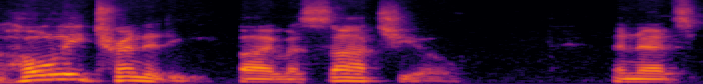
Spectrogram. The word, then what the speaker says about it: Masaccio: called holy trinity by masaccio and that's m a s a c c i o some people say masahio but that's not how you pronounce it's how you spell it it's on your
